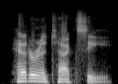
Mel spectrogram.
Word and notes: heterotaxy: American English

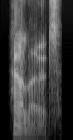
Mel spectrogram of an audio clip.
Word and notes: helot: British English

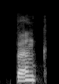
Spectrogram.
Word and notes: punk: Indian

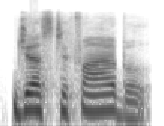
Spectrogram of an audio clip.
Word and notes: justifiable: Indian

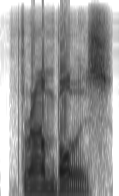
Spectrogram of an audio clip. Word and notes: thrombose: American English

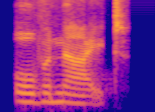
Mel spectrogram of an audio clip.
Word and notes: overnight: Indian

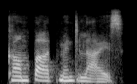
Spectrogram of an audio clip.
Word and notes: Compartmentalize: Indian

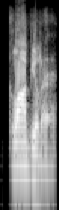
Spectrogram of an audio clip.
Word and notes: globular: American English

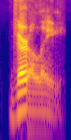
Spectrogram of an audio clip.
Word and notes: verily: American English

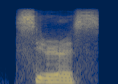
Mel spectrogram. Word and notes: cirrus: Indian

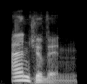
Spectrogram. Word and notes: Angevin: British English

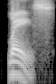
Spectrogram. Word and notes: lase: American English

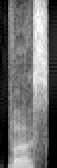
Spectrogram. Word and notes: verse: Indian

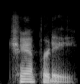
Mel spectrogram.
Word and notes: champerty: American English

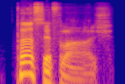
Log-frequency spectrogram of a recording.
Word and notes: persiflage: British English

